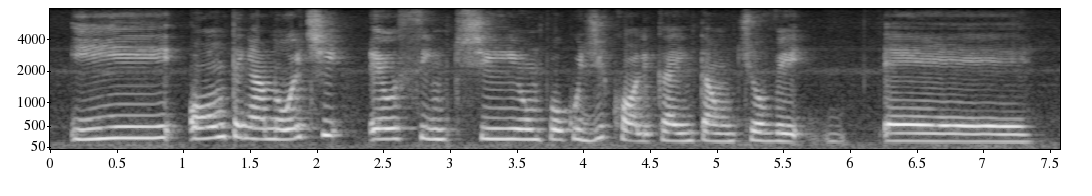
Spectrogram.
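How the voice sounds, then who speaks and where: A woman's fairly high voice at a very slow pace and very even loudness, with noticeable background noise. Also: ordinary pitch variation. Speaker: vlogger. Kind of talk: personal vlog.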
